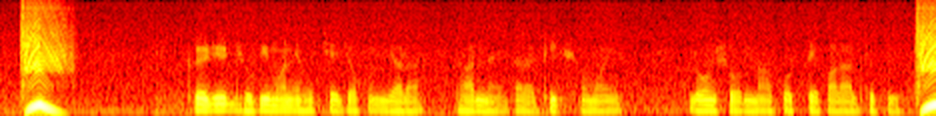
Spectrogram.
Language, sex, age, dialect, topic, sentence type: Bengali, male, 31-35, Northern/Varendri, banking, statement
